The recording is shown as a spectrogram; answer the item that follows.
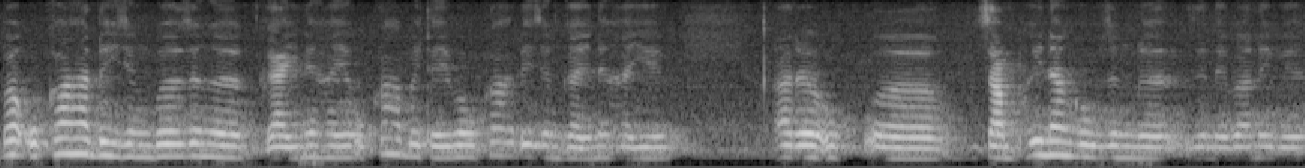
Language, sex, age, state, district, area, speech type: Bodo, female, 30-45, Assam, Kokrajhar, rural, spontaneous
